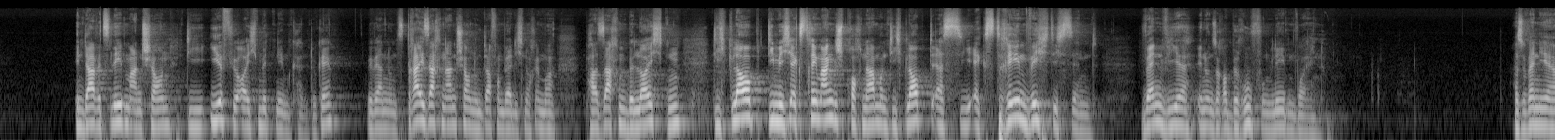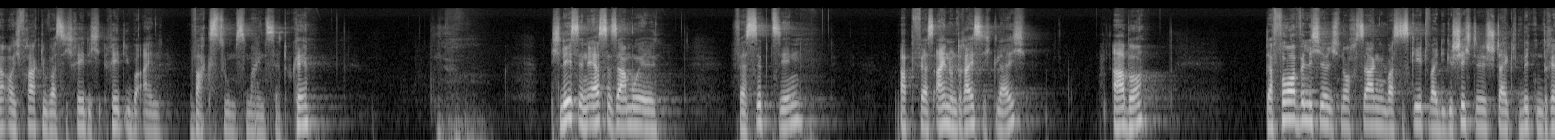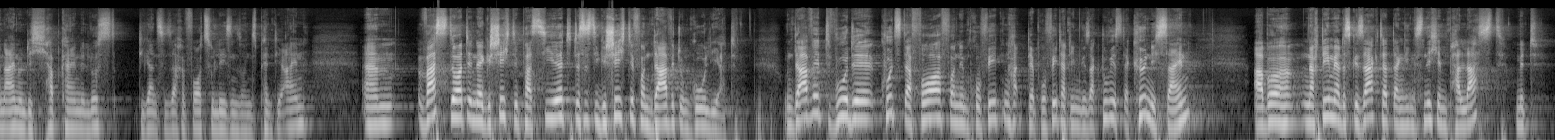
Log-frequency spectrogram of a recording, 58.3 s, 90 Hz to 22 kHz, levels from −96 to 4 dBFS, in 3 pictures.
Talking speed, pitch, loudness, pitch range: 155 wpm, 160 Hz, -19 LUFS, 145-180 Hz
